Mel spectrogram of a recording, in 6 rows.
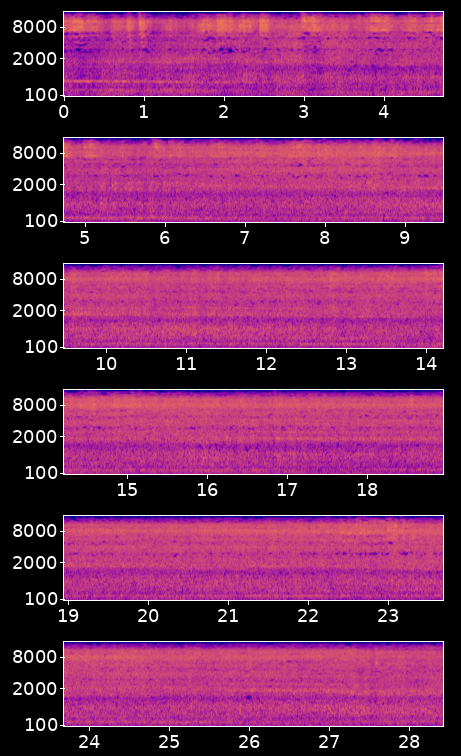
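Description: PKP Cargo ET22 electric freight locomotive passing close by, then a long string of open freight wagons rolling past with a loud, steady rumble of wheels on rail. In the first seconds, as the locomotive goes by, there are a few clicks and a tone dropping in pitch.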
